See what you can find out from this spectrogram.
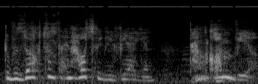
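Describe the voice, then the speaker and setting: Casting: resolute adventurous girl, very high voice, audio drama dialogue, faint background noise. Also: expressive, quick pace. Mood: bossy.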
